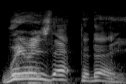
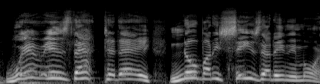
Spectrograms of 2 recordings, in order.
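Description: First: High, slow, wistful question; quoted awed lament. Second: Quoted awed lament. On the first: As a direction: voice the old man's longing, higher and slower. Retold old man marveling at healings. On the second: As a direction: stretch it out high, longing for the old days. Same quote repeated, much higher. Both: Retold or imitated.

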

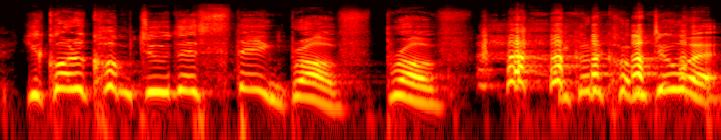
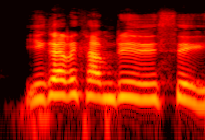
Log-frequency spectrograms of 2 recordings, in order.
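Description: First: High, loud put-on accent; Joel Petit. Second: Said in the usual way. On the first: Co-host mimicking a friend urging CrossFit, hammed-up accent. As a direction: exaggerate his accent, pushy and pitched up. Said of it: "He's gonna kill me for that accent". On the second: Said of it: "He wasn't like".

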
